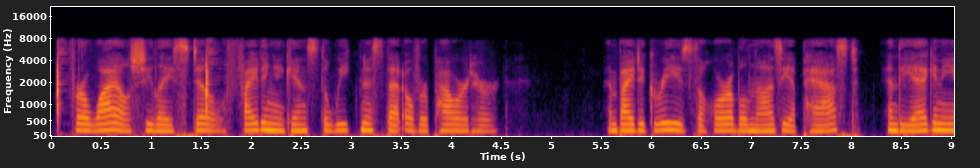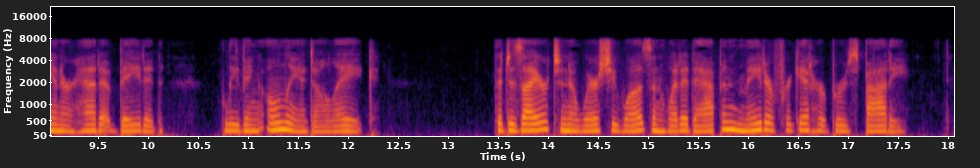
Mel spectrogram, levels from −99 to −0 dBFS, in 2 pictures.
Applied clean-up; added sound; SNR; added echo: none; Shatter; 3 dB; none.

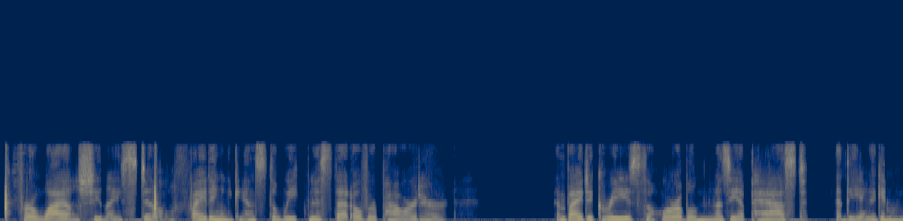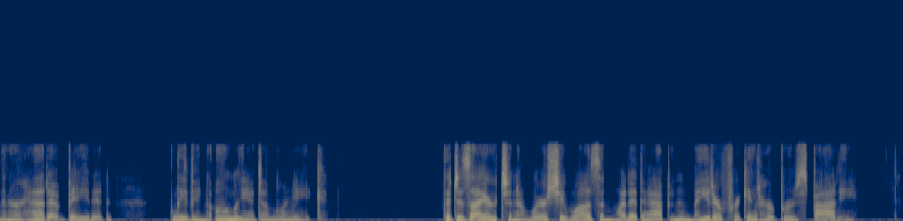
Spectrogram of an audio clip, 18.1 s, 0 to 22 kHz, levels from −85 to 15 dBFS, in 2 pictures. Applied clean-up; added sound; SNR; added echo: neural diffusion model UNIVERSE++.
